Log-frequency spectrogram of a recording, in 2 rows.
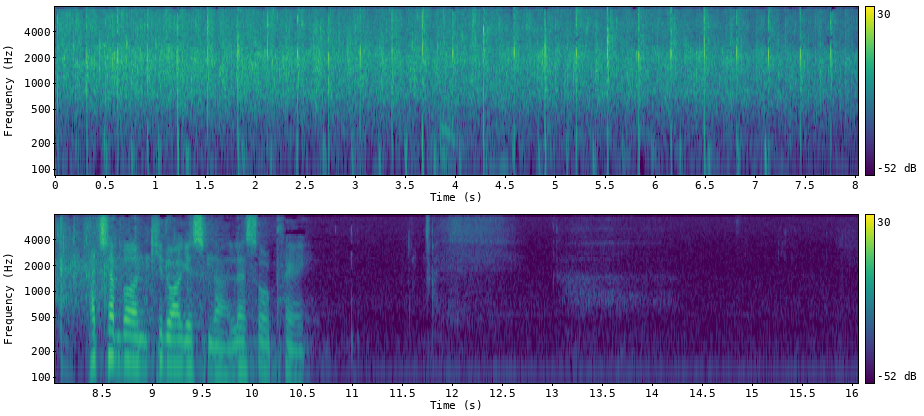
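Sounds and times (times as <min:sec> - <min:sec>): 
audience applause: 0:00.0 - 0:09.8
speech: 0:08.4 - 0:10.6.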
